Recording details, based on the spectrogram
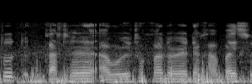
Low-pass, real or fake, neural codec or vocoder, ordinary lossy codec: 7.2 kHz; real; none; Opus, 32 kbps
